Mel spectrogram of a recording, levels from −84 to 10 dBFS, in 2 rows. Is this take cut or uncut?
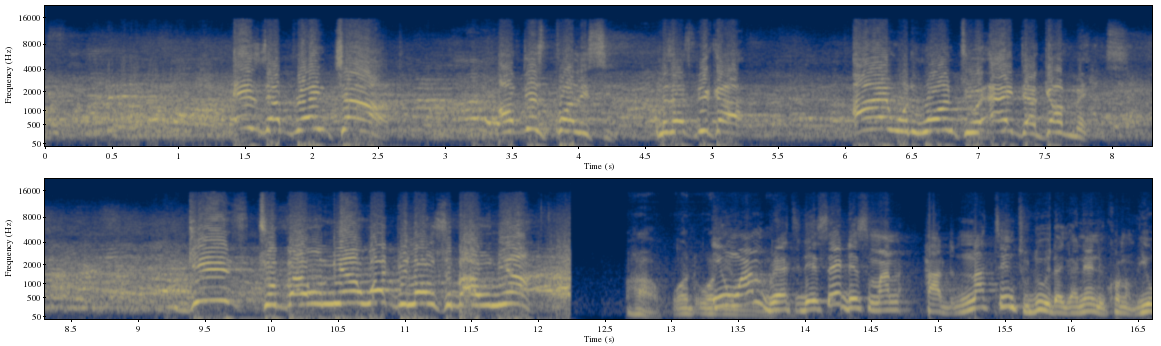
cut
